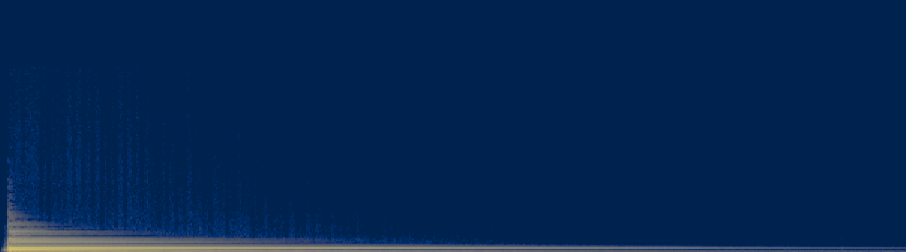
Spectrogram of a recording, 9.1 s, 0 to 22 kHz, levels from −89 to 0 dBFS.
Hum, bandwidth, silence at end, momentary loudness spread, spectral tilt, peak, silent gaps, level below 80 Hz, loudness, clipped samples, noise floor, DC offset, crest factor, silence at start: none; 3.6 kHz; 3.15 s; 26 LU; -11 dB/octave; -6 dBFS; none; -64 dBFS; -25 LUFS; under 0.1%; -65 dBFS; under 0.1%; 22 dB; 0.05 s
